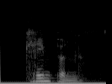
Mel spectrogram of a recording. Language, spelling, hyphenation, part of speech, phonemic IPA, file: Dutch, krimpen, krim‧pen, verb, /ˈkrɪm.pə(n)/, Nl-krimpen.ogg
- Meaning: to shrink, crimp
